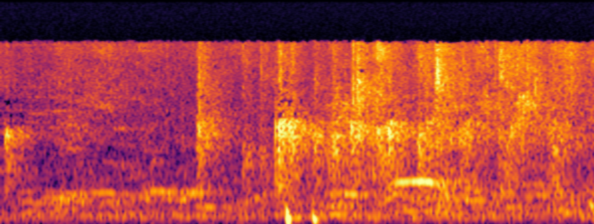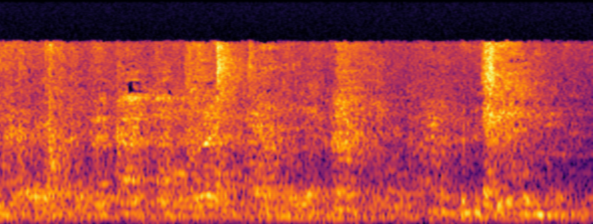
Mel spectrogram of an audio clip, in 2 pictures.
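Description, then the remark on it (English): A church audience applauding steadily during a graduation, a dense wash of clapping that holds for several seconds, with a sharp thump partway through and some voices murmuring underneath. “Thank you, church, for all your applause.”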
